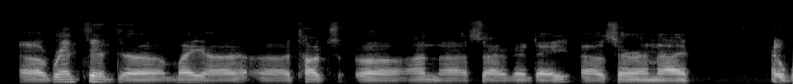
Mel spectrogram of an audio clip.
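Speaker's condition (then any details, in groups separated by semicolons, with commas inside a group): ALS; leg onset, later arm weakness; speech issues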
